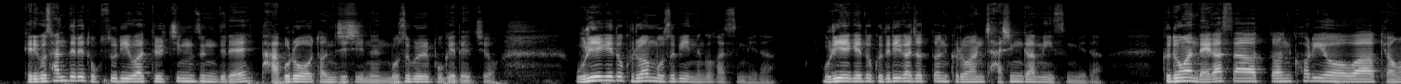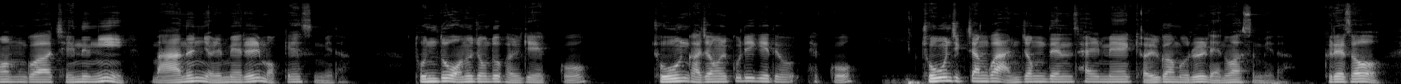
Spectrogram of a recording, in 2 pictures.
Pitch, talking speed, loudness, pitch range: 125 Hz, 305 characters per minute, -22 LUFS, 105-140 Hz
